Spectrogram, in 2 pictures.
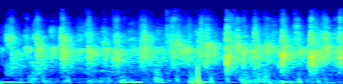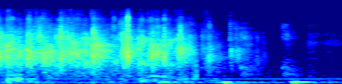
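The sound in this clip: Audience applause welcoming a speaker to a Christian gathering: a dense, steady wash of many hands clapping that fades out in the final second.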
